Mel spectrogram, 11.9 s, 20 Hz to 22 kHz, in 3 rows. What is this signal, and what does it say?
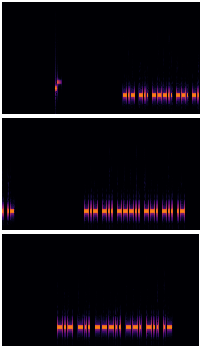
Morse code, heard as a keyed tone, about 39 wpm, 700 Hz. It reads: KD8GDA KD8GDA KD8GDA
